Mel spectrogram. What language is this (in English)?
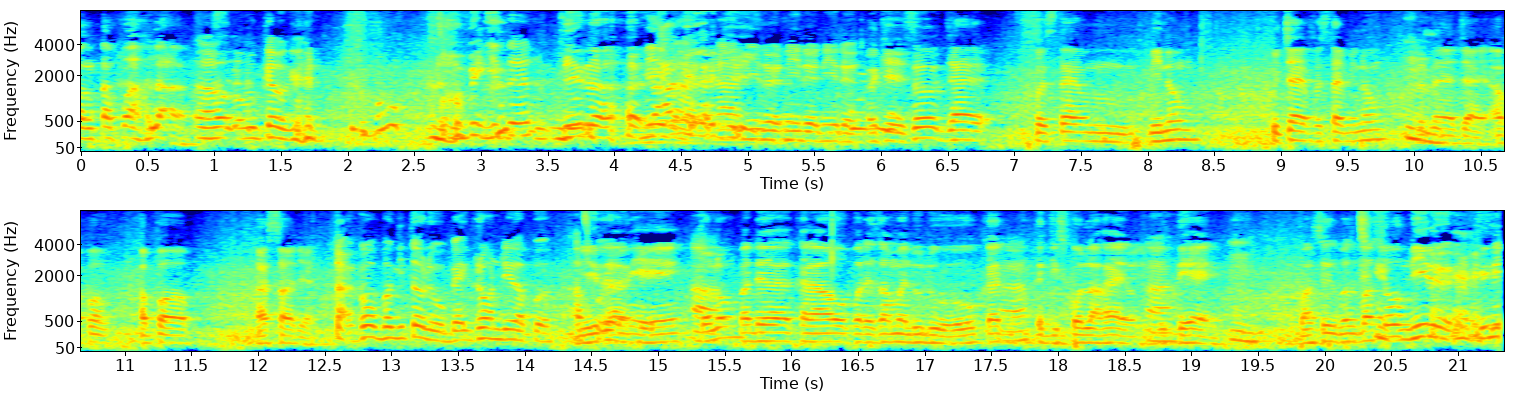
Malay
